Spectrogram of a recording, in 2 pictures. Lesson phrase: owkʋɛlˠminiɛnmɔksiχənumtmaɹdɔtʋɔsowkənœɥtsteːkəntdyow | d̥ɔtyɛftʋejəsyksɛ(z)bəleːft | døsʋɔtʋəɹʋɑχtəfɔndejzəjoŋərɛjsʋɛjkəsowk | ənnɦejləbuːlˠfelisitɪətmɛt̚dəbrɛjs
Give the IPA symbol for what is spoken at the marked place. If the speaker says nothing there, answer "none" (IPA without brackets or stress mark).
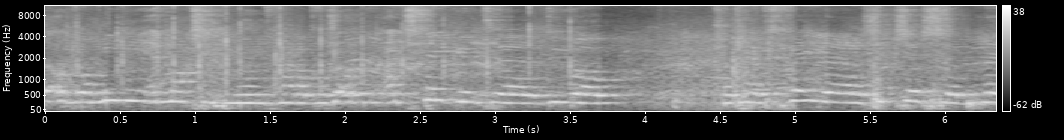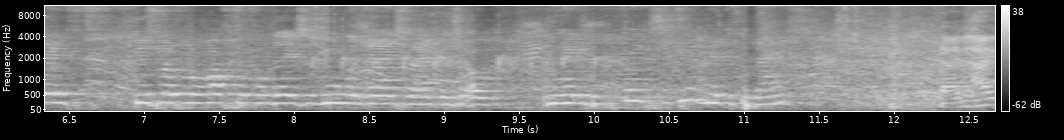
s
